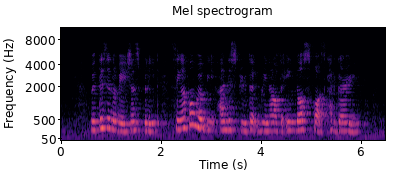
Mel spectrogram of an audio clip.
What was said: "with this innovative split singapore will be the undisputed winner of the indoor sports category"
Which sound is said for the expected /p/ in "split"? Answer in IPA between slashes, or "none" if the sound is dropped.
/b/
